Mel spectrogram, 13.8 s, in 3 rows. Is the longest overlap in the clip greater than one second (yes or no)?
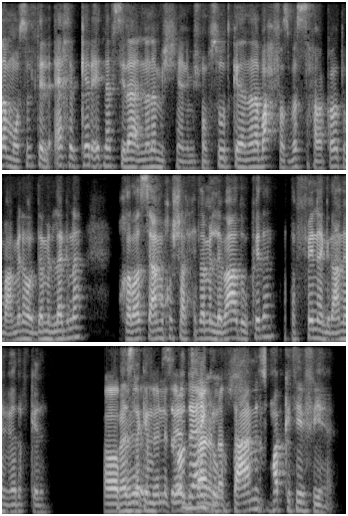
yes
